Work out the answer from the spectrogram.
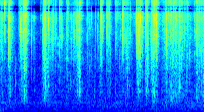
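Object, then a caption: Cellophane film over a fabric pouch. Fingertips and nails rub, press and crinkle a clear cellophane bag holding a flat orange fabric pouch as it lies on a cushion. A dense stream of bright, crisp crackles and rustles with almost no low end rises and falls in quick irregular bursts, each snap dying away almost instantly.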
